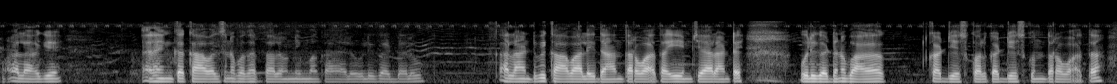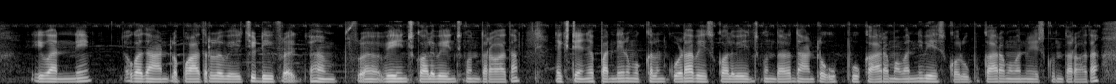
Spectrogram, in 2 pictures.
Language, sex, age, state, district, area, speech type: Telugu, male, 18-30, Telangana, Vikarabad, urban, spontaneous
